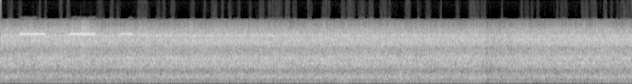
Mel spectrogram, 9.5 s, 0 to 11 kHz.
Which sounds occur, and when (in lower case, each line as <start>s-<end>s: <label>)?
0.0s-9.4s: heavy engine (low frequency)
0.2s-0.6s: reversing beeps
0.9s-1.4s: reversing beeps
1.6s-2.0s: reversing beeps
